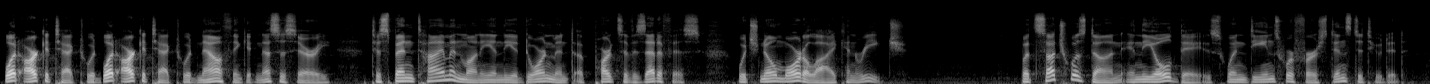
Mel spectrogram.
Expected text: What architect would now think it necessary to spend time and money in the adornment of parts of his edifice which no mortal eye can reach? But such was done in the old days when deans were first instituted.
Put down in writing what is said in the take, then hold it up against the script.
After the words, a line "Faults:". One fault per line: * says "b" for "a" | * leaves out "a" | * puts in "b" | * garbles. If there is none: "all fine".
What architect would what architect would now think it necessary to spend time and money in the adornment of parts of his edifice which no mortal eye can reach? But such was done in the old days when deans were first instituted.
Faults:
* puts in "what architect would"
